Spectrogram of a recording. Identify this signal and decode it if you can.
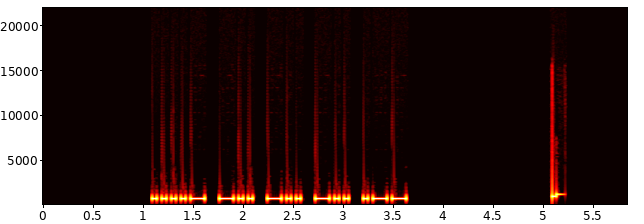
Morse code, heard as a keyed tone, about 25 wpm, 700 Hz. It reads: 4DDDW
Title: Five Challenging Letter-Number Combinations 25wpm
